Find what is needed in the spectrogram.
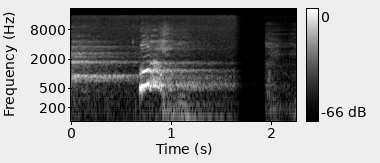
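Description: The echo of a shout fades away, and about two-thirds of a second in a man lets out one short, voiced sigh. The sound then cuts out completely for a moment near the end.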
